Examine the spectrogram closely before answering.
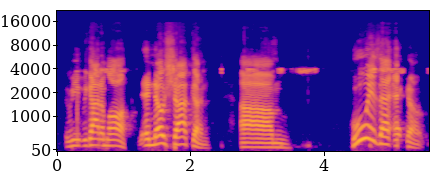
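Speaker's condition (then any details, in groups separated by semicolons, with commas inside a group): No condition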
